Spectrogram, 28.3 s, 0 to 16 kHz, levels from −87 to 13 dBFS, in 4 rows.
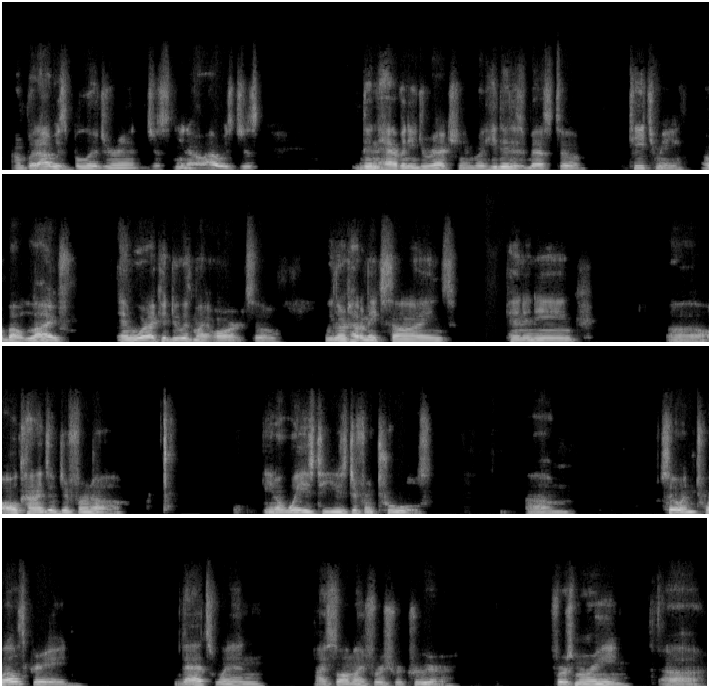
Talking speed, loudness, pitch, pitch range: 150 wpm, -21 LUFS, 130 Hz, 115-145 Hz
